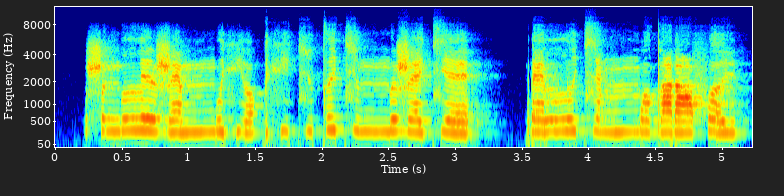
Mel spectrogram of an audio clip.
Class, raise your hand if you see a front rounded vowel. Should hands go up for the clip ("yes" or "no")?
yes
